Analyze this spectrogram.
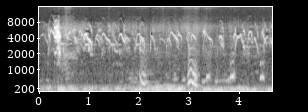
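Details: Young grey francolins calling in quick, overlapping series of high, looping chirps, several voices at once. A louder squeak comes near the start, and a low background hum runs throughout.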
